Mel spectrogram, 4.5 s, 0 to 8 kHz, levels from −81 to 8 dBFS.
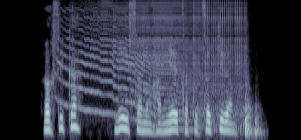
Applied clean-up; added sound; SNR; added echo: none; Squeak / Wood; 7 dB; none.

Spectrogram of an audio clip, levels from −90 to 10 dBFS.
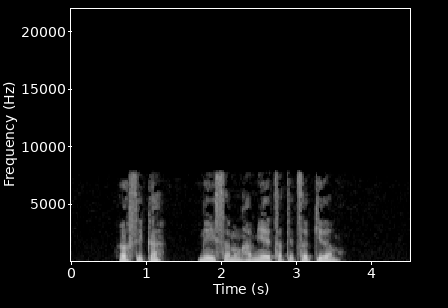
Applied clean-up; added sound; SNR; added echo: none; none; none; none.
